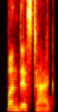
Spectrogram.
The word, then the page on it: Bundestag: Indian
